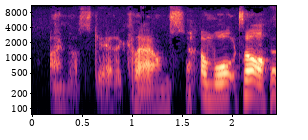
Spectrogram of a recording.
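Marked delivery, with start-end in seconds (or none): 0.2-1.6 put-on superhero voice, kept soft and hushed. Retelling walking past a man cheering on the stairs, in a Batman voice. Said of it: "So I put my Batman voice on".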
